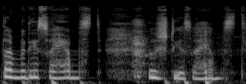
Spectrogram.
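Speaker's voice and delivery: talking while laughing through the words. Reacting to another speaker's joke about a holiday heart attack, laughing while talking. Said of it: "jag skrattar".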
